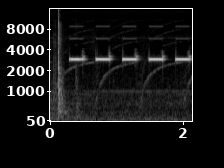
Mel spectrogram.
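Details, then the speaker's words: MD500 (Hughes 369C) turbine helicopter pre-start check with battery power on: clean, high-pitched warning horn beeps pulsing evenly about two and a half times a second at a steady tone. The horn works properly. "make sure that Horn's working properly flip it back off to save our power"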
